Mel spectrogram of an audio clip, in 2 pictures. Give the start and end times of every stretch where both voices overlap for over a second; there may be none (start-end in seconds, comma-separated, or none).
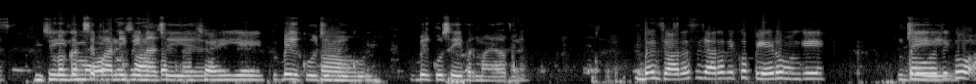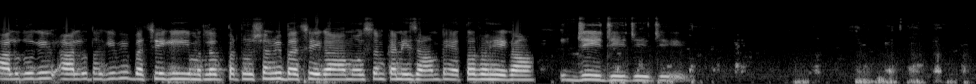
0.6-1.9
